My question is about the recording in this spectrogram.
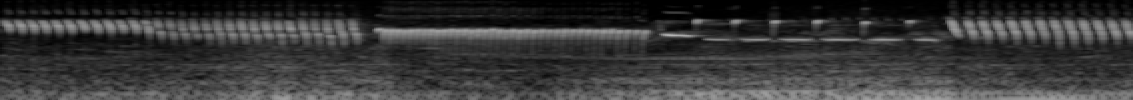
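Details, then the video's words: Canary singing in varied tours: rapid high trill, a lower rolling buzzy phrase, spaced clipped notes over a steady tone, then fast trilling again. "استمتع بأجمل تغريدات طيور الكناري"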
